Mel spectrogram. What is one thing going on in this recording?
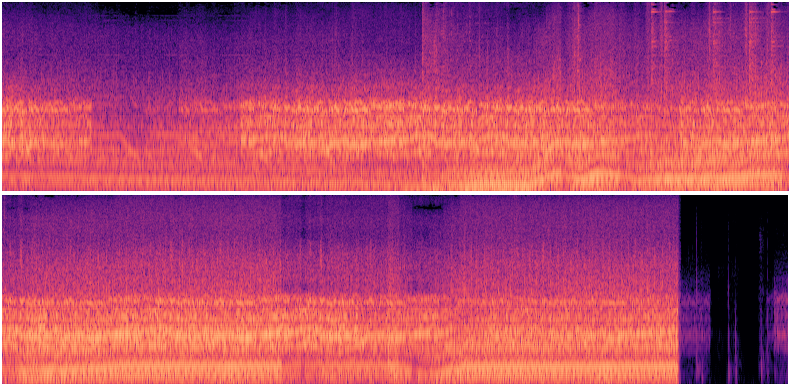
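A car engine roars and revs, then idles.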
